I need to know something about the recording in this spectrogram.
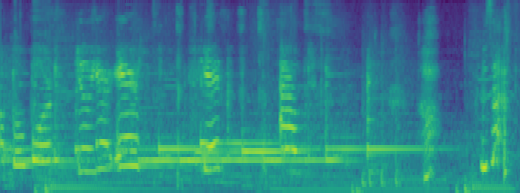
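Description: Animated plush elephant toy playing its recorded children's song: a sung voice over electronic music with held notes and a steady bass line, fading near the end.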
